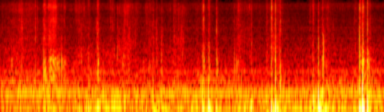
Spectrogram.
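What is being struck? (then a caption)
Stack of paper napkins tapped with fingernails. Long acrylic fingernail tips rapidly tap the top of a flat stack of paper napkins lying on a table. The taps are soft, dull and papery, coming in quick, irregular bursts over a faint low hum, with a few louder clusters toward the end.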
